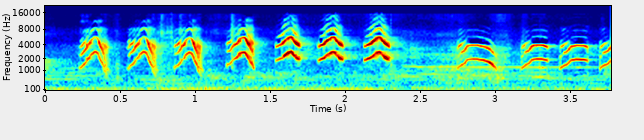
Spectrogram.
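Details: Black-naped oriole song with borrowed oriental magpie-robin and ambulance siren material: loud, clipped, ringing whistled notes in quick sets of three, then a pause and arched, slurred whistles repeated about three per second.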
